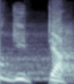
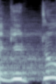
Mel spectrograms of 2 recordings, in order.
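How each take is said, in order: First: গিট্টা with an "a" ending; contrasted word ending. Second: গিট্টু with an "u" ending; contrasted word ending. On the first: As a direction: say গিট্টা, opening to "aa" at the end. (গিট্টা, শেষে আ-কার দিয়ে) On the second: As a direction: say গিট্টু, closing on "oo". (গিট্টু, শেষে উ-কার দিয়ে) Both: Shown as a demonstration. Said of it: "একটু পার্থক্য আছে".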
